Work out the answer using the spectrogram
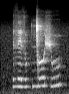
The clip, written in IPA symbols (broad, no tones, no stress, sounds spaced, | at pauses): z e z u kʷ ŋ͡ǀ o ʃ u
